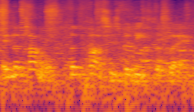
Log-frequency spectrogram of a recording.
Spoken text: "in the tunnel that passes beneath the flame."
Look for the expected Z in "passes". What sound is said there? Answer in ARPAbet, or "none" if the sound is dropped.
Z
